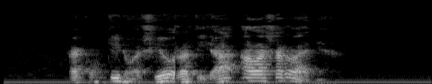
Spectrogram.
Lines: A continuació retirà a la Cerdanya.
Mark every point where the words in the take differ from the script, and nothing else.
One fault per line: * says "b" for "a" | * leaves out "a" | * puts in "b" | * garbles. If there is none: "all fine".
all fine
